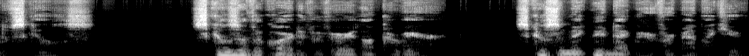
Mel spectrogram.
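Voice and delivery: low, hushed, menacing phone threat; quiet gravelly kidnapper-call menace, low and soft; impersonating a movie hero threatening a kidnapper over the phone; Liam Neeson Taken impression. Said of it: "here's an impersonation for you".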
